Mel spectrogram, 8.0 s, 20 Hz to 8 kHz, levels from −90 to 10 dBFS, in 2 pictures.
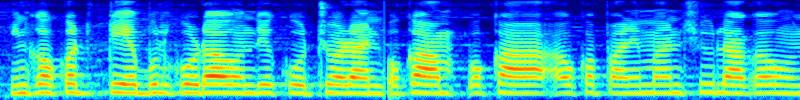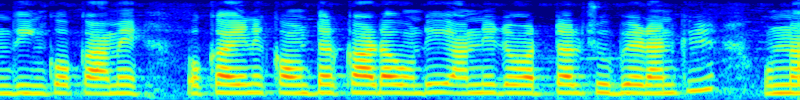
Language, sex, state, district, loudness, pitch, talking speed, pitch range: Telugu, female, Andhra Pradesh, Chittoor, -18 LUFS, 245 Hz, 170 wpm, 235-250 Hz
